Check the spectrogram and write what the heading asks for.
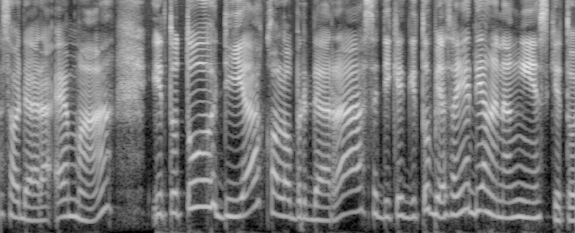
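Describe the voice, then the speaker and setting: A woman pastor in her thirties sharing a personal testimony in a sermon, telling it in a lively, chatty way. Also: on the high side, clear, resonant tone, dry recording, studio quality. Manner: storytelling with lively colloquial asides.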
